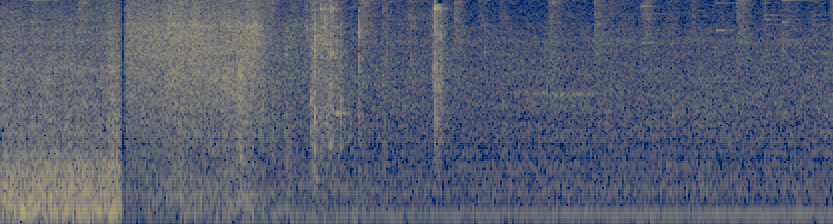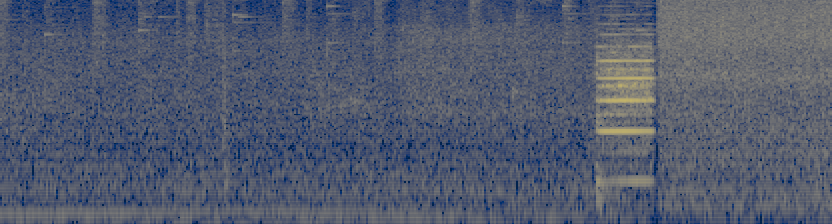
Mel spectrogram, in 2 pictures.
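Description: Loud subway train noise that cuts off abruptly about a second in. A quieter steady hum with a low steady tone follows, and a short electronic beep sounds near the end.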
